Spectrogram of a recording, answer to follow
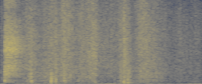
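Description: Plastic bubble wrap crinkling and rustling as it is pulled off a metal part, with a sharp snap at the start and a few smaller snaps after.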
